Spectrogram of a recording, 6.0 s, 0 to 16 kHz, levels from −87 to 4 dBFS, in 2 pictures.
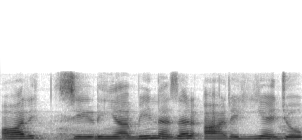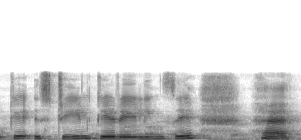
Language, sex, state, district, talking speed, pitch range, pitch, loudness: Hindi, female, Jharkhand, Palamu, 130 wpm, 205-240 Hz, 215 Hz, -18 LUFS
